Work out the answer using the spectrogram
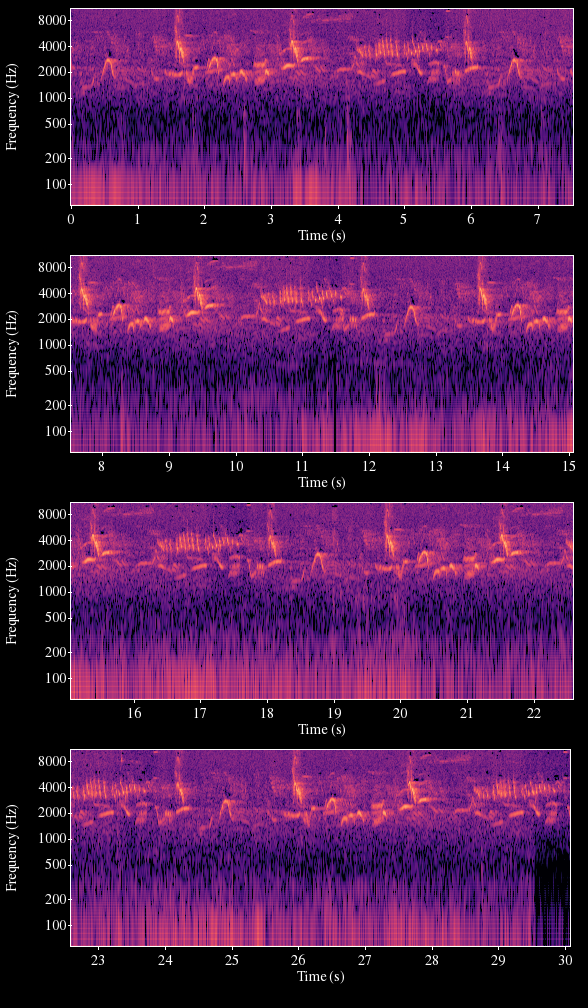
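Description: Small songbirds chirping, short bright phrases repeating about every second and a half, over a faint low rumble.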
